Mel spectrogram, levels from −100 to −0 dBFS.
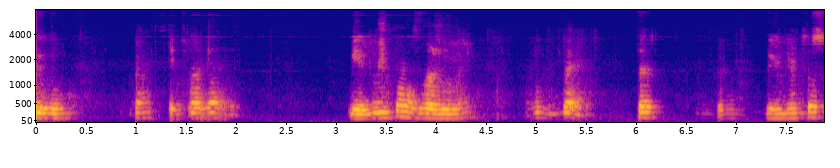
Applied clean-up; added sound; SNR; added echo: neural mask model DeepFilterNet 3.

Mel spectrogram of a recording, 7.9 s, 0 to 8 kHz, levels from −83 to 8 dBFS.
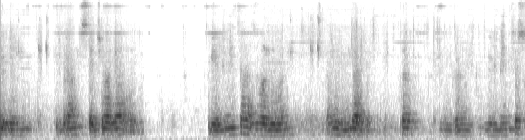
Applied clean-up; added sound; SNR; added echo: neural separator model SepFormer DNS4.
